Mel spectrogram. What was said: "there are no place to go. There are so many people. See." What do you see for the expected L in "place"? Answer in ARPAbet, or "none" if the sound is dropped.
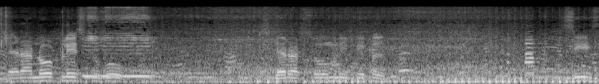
L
